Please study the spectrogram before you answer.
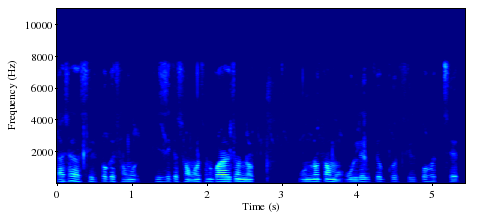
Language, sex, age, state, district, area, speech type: Bengali, male, 18-30, West Bengal, Purba Medinipur, rural, spontaneous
